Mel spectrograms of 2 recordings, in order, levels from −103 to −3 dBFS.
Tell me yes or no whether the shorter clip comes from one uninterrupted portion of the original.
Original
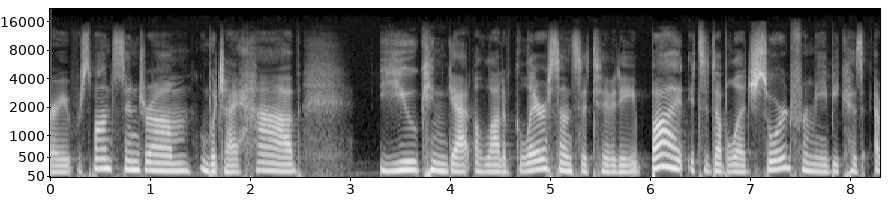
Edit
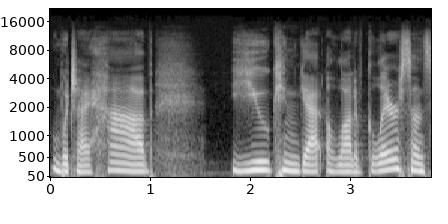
yes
